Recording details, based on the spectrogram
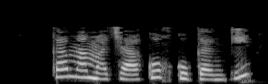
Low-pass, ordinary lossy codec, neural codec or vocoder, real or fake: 7.2 kHz; MP3, 24 kbps; none; real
